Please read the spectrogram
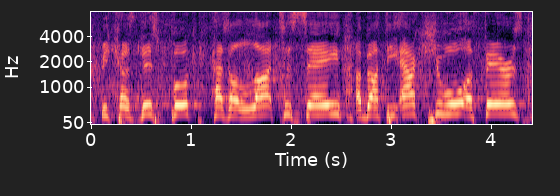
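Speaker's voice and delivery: building sermon. Acted. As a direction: build the fire line by line until it peaks on raw. Preaching build to full force.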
